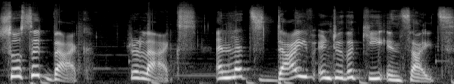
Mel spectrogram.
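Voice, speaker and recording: Music plays behind a woman who speaks very slowly in a high voice, with very wide pitch swings and very even loudness. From India. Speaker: architecture student. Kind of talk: audiobook book summary narration.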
